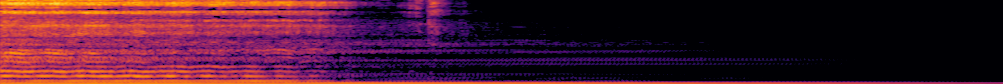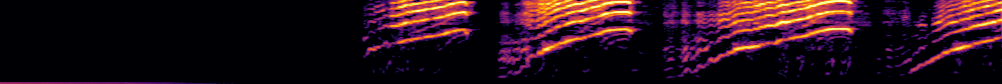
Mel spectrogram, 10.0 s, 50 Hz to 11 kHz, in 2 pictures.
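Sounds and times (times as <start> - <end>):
guinea pig squealing: 6.8 - 10.0.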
